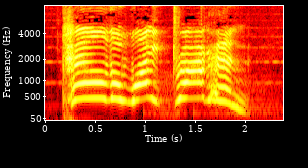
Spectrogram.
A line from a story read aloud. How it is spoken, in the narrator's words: screamed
